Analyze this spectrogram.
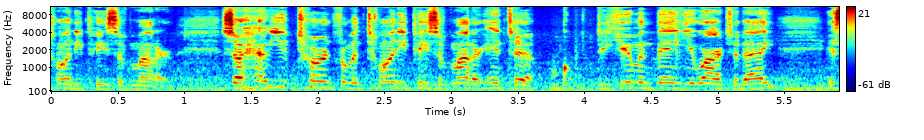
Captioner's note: pop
